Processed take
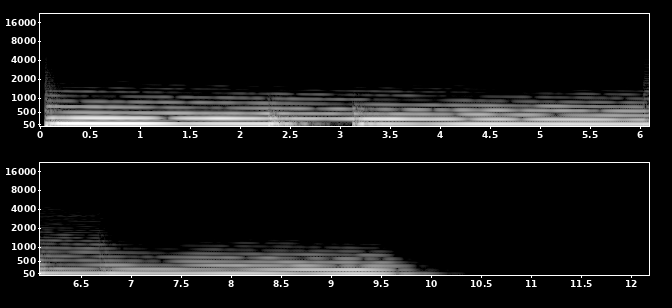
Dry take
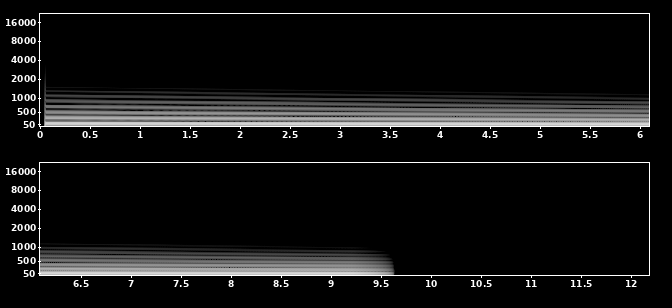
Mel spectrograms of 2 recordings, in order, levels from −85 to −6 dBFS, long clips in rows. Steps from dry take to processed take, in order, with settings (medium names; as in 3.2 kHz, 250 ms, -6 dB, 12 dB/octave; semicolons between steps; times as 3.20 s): comb 7 ms, depth 78%; 2.28–3.13 s: rippled Chebyshev high-pass 200 Hz, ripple 6 dB; 6.03–6.68 s: hard clipper -39.5 dBFS, distortion -23 dB; simulated room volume 380 m³, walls furnished, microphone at 8.4 m; trim -6.5 dB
